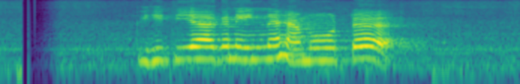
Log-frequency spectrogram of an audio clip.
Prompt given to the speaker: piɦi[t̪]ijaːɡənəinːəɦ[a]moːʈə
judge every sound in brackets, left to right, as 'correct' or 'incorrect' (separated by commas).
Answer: correct, incorrect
